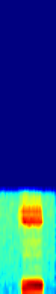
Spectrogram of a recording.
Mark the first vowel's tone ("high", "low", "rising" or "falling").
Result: low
